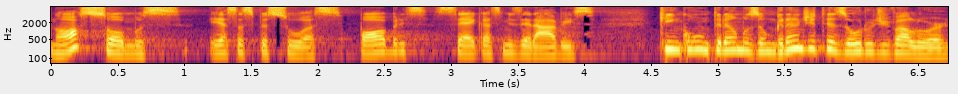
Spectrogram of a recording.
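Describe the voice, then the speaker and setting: A man with an ordinary speaking voice talks at a fairly slow pace in a fairly high pitch. Pitch variation is ordinary, on a very clean recording with a silent background. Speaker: pastor. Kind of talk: sermon. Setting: church.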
